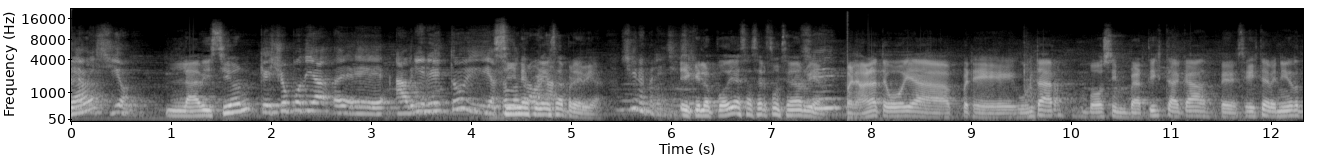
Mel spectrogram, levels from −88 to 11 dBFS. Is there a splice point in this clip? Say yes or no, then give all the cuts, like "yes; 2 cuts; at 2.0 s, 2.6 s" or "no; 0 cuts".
yes; 1 cut; at 7.7 s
